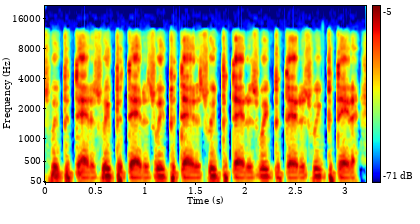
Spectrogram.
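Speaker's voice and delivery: low rumbling chant of sweet potatoes, like a V-twin idling; Harley engine sound. Retold or imitated. Rider imitating his Harley's exhaust, low rumbling chant.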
